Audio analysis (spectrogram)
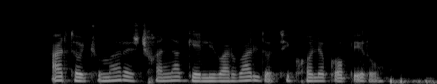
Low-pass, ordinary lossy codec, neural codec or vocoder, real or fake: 7.2 kHz; AAC, 48 kbps; codec, 16 kHz, 4 kbps, X-Codec, HuBERT features, trained on LibriSpeech; fake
